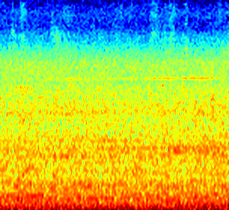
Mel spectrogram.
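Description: A steady, loud rumble of a moving JR West Tokaido Main Line Special Rapid commuter train bound for Himeji, between Kusatsu and Shin-Osaka, heard from inside the carriage, with constant low roar and rattling running throughout and no speech.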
